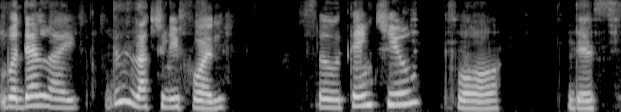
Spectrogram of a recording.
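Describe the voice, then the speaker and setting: A woman with a non-native accent speaks at a very slow pace and fairly high pitch, with lively intonation, long, frequent pauses and a dry, close sound with no echo. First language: not English. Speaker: artist. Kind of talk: casual chat. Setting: online audio room. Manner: halting.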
